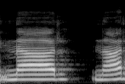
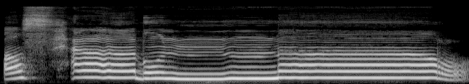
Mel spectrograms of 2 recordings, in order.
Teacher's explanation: نا جو ہے وہ باریک ہے، صرف را ہیوی ہے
